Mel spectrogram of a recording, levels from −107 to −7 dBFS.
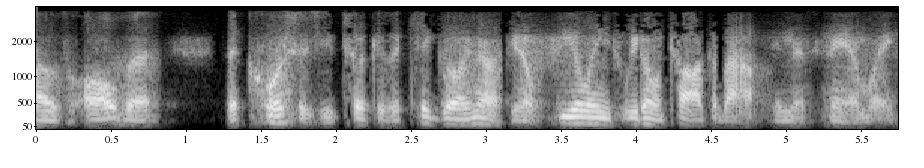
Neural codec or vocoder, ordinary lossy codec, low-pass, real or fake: vocoder, 44.1 kHz, 128 mel bands, Pupu-Vocoder; AAC, 16 kbps; 3.6 kHz; fake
